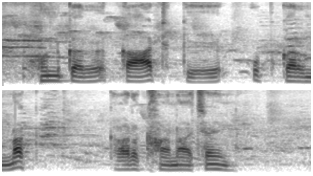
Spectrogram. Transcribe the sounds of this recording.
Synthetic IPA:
hʊnkəɾkaːʈʰkeʊpkəɾnək | ɡəɾkʰaːnat͡ʃʰəɪn

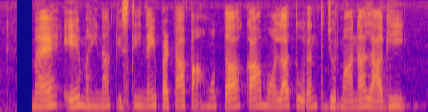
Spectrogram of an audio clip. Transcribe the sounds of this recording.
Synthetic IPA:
mɛ̃ːeːmɐɦiːnakɪst̪inɐĩpɐʈaːpa̰ːɦũt̪ɐkamɔːlat̪ʊɾə̃nt̪d͡ʒʊɾmaːnalaːɡiː

